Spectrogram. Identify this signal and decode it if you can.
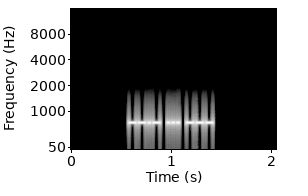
Morse code, heard as a keyed tone, about 50 wpm, 700 Hz. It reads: QSO
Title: Q-Codes Repeated 3x 50wpm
